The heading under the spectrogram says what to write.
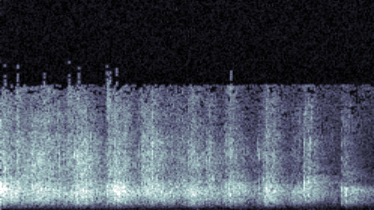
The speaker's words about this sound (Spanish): Dele un aplauso al Señor para que se sacuda. Give God a strong hand of praise so you can shake yourselves off.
